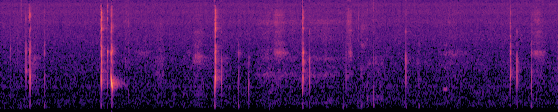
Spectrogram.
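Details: Hiccups in a dog named Lila: soft, sharp little hic sounds repeating at uneven intervals in a quiet room with faint background rustle.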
